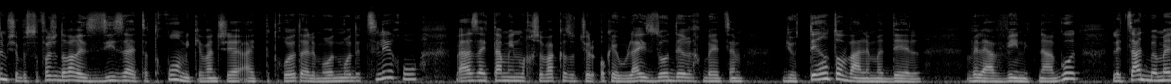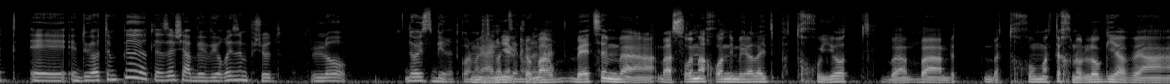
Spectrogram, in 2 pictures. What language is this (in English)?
Hebrew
